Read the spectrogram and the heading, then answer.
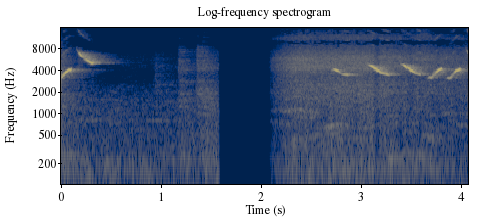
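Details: Papacapim peito amarelo, the yellow-bellied seedeater, giving its viviti song: two high slurred whistles, a gap of near silence, then a run of quick descending whistled notes over a hissy background.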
